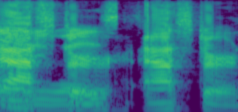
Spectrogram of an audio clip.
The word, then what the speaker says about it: Aster: You should probably spell It's it Aster. anyways. Aster, not Astley.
